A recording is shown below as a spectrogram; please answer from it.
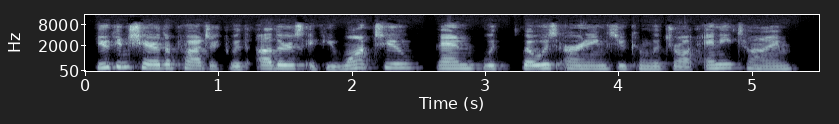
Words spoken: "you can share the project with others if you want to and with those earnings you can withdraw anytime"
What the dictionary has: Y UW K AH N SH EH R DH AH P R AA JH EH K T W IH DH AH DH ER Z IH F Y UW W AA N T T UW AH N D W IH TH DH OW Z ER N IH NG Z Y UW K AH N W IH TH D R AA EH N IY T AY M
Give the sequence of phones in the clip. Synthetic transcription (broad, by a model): Y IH K AH N SH EH R DH AH P R AA JH EH K T W IH DH AH DH ER Z IH F Y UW W AA N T T UW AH N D W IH DH OW Z ER N IH NG Z Y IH K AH N W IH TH D R AA EH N IY T AY M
